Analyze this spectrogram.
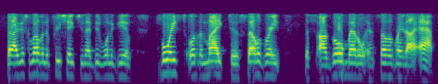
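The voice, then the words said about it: Weak, tired voice from travel. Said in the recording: “Because I've been traveling all day and my voice is kind of weak, as you can hear ... I hope you feel better. Gargle that throat.”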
